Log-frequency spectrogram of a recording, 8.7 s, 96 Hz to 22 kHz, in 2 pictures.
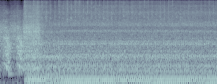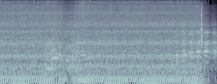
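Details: Rebuilt BMW 1200 GS motorcycle, first start after 12 volts were wired straight to the fuel pump: the engine catches within a second and settles into a steady, even idle with a deep thrum and no misses, so it starts and runs healthy.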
